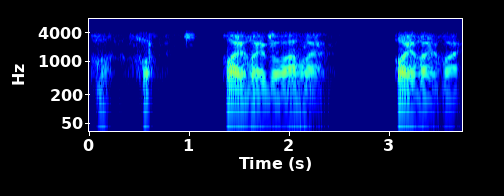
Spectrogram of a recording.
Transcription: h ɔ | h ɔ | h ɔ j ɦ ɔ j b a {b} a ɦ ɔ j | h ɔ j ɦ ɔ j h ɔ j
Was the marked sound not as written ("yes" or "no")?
yes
